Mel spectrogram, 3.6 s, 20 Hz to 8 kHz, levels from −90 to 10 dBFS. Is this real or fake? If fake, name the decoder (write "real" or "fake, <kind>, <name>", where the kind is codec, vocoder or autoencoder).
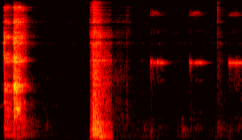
fake, codec, SNAC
